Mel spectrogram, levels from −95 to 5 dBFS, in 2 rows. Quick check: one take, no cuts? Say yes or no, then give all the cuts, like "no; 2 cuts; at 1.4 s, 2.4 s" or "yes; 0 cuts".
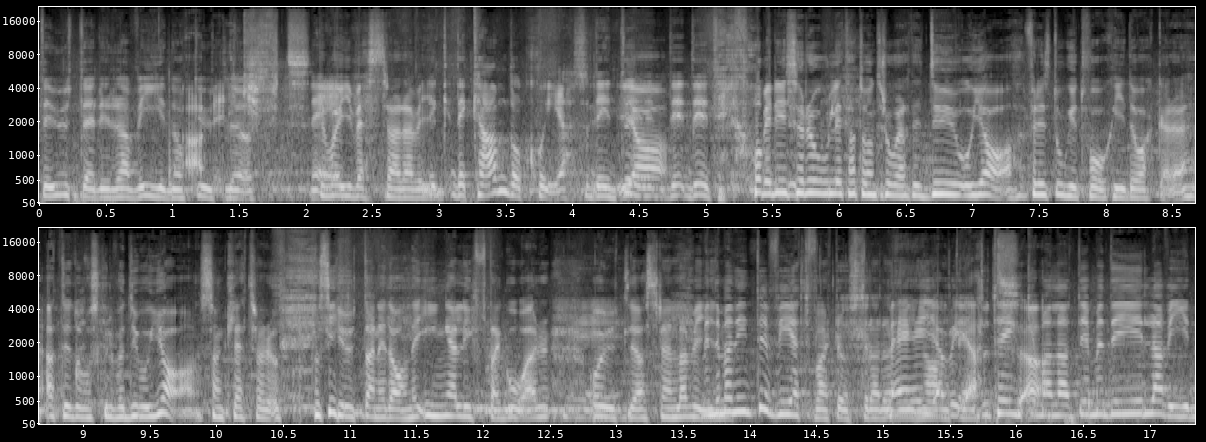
yes; 0 cuts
